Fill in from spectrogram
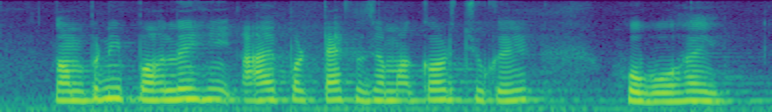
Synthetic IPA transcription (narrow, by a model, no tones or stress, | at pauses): kəmpənipəɦleɦĩʔajpəɾʈɛksd͡ʒəmakəɾt͡ʃuke | hoboɦəj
